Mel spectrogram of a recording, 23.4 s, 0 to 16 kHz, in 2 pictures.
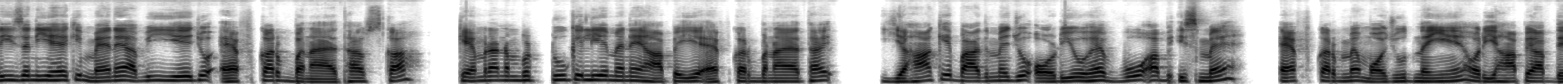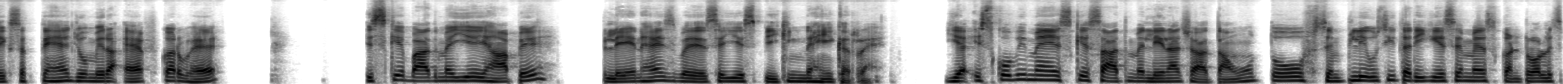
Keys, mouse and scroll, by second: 2.7 click, 11.6 middle click, 12.1 middle click, 12.8 middle drag, 13.3 middle click, 20.5 click.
